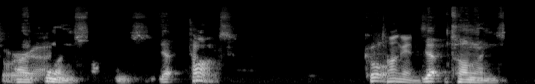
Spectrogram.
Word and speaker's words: Tongans: Well, that was a super fascinating dive into how Bitcoin improves the life of, how do you pronounce like people who live in Tonga? It's like Tongians or? Tongans.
